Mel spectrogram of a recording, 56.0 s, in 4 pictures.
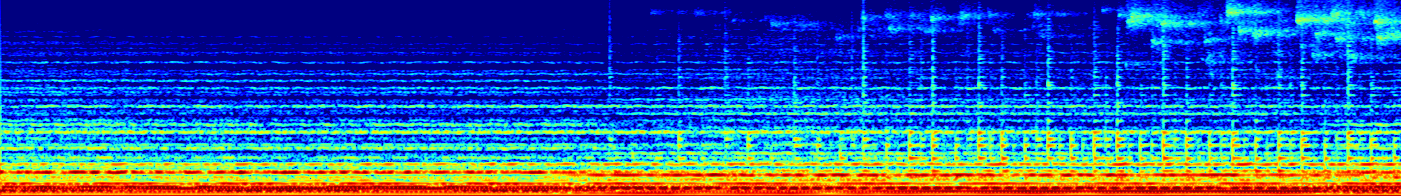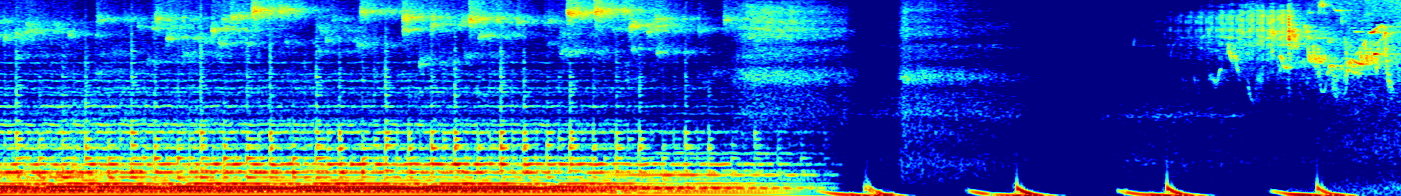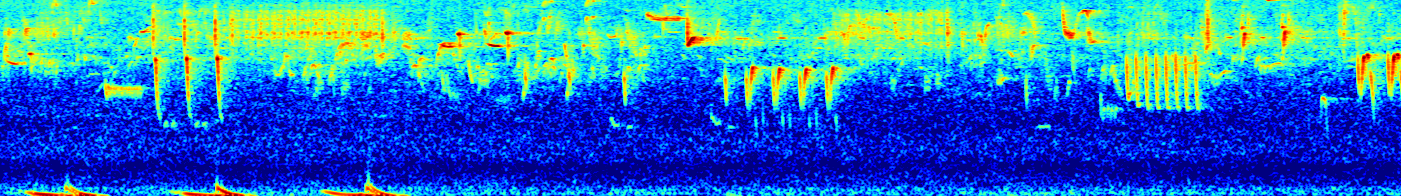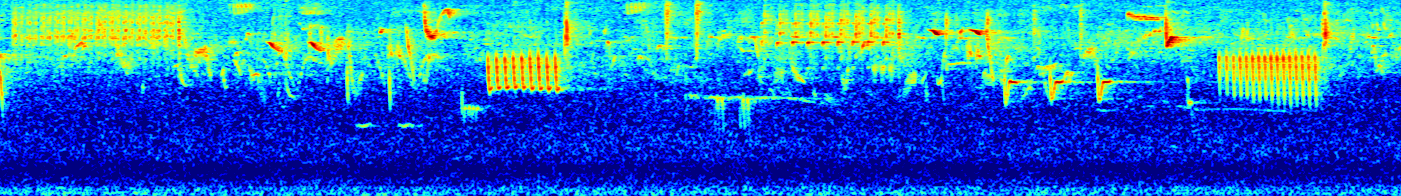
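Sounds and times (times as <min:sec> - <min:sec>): low thuds: 0:22.2 - 0:23.1, 0:23.7 - 0:24.6, 0:25.2 - 0:26.1, 0:26.8 - 0:27.6
small birds chirping: 0:25.1 - 0:56.0.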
